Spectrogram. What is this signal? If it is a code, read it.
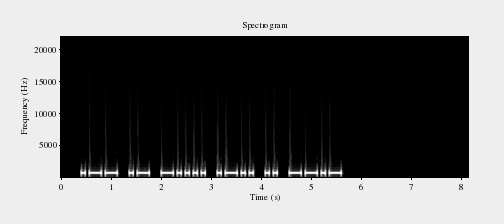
Morse code, heard as a keyed tone, about 15 wpm, 700 Hz. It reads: WA6LIQ
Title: USA Call Signs - 6 Characters - Repeated 2x - 15wpm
